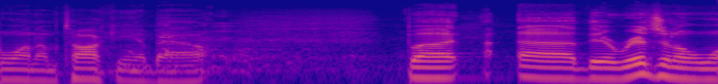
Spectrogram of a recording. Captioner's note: attendees chuckle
